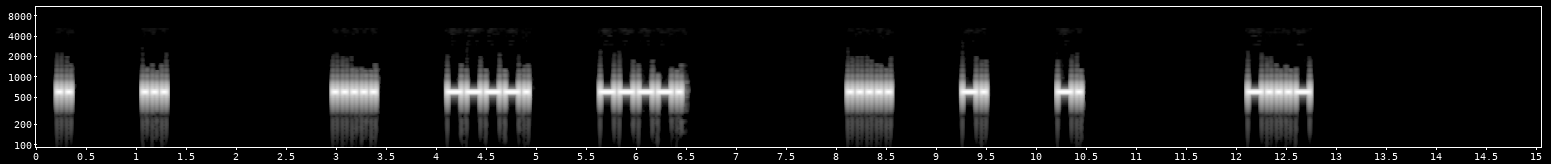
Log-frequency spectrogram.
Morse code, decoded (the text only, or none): IS 599 5NN <BT>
